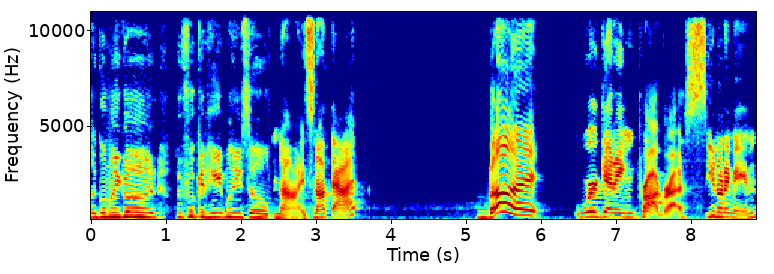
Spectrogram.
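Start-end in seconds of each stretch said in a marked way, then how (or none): 0.2-2.5 mock drunken sobbing, higher and louder. Imagining the ex's drunk phone call apology, imitating drunk crying. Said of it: "he's crying and it's a drunk phone call".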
